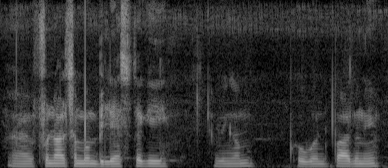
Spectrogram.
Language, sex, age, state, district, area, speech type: Manipuri, male, 18-30, Manipur, Chandel, rural, spontaneous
